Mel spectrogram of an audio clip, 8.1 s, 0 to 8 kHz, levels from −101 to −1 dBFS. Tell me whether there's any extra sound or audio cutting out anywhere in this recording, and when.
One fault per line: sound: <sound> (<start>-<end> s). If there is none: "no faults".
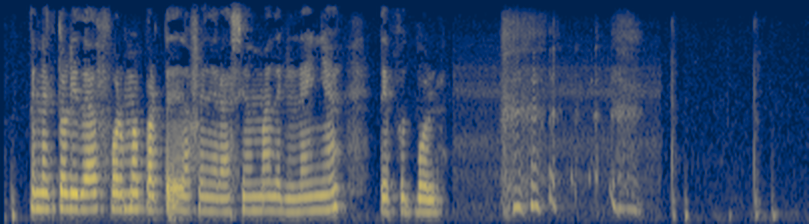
sound: laugh (5.0-6.5 s)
